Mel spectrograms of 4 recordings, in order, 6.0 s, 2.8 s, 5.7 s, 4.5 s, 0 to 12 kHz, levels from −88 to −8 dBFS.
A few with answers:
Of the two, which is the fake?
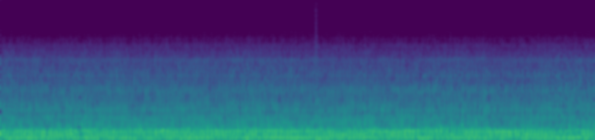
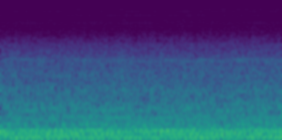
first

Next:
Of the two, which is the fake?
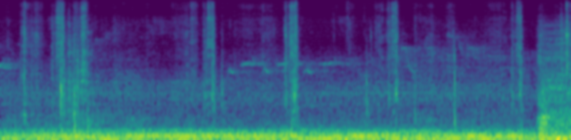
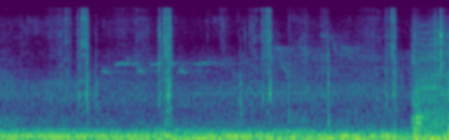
second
